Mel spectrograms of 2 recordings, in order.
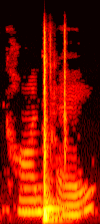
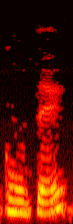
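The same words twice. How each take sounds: First: A clear N sound follows the O. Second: The O is nasal with no clear N. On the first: The speaker calls it wrong. "pronounce it with an N sound instead of an M sound" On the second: The speaker calls it right. "it is kind of a nasally O sound where you swallow the M"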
